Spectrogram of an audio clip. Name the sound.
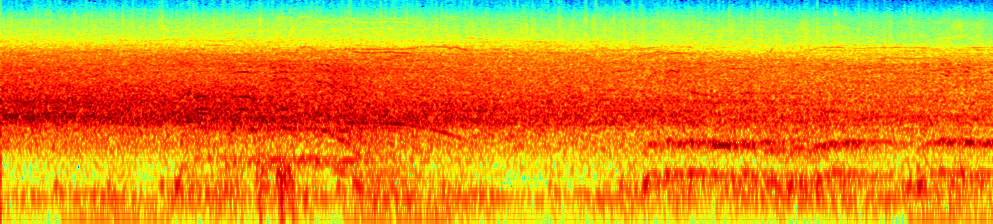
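arena crowd cheering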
